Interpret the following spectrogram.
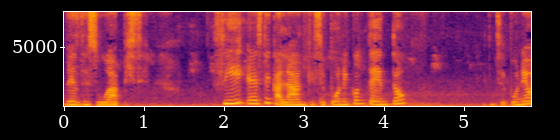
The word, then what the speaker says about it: Kalanchoe: les llama así kalanchoe pero éste tengo entendido que la pronunciación es porque como es del latín la que no se pronuncia entonces es galán entonces no voy a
